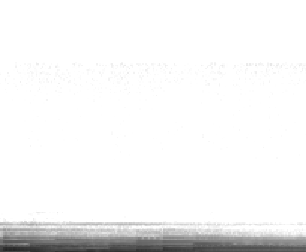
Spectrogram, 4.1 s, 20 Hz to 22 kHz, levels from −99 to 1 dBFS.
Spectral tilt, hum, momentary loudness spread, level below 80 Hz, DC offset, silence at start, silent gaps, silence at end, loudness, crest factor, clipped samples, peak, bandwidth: -16 dB/octave; none; 12 LU; -64 dBFS; under 0.1%; 0 s; none; 0 s; -26 LUFS; 14 dB; under 0.1%; -12 dBFS; 2.1 kHz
